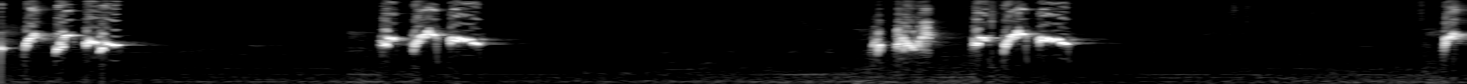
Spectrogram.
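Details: Red-whiskered bulbul song used as a decoy to train and stimulate other bulbuls for competition singing: short bouncy phrases of three or four loud whistled notes, repeated roughly every two seconds. Another phrase begins right at the end.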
